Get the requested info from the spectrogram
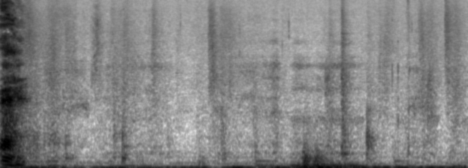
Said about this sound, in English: I feel like I should close the door. Yeah, why not?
